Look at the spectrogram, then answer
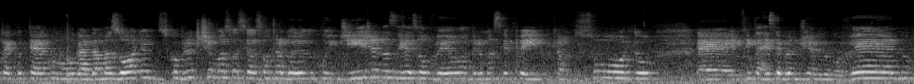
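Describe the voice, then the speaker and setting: A woman talks at a fairly quick pace with a high pitch and fairly even intonation. Noticeable background noise and audible room echo surround her voice. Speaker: speaker on civil society organizations. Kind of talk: presentation at a forum. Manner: fast.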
